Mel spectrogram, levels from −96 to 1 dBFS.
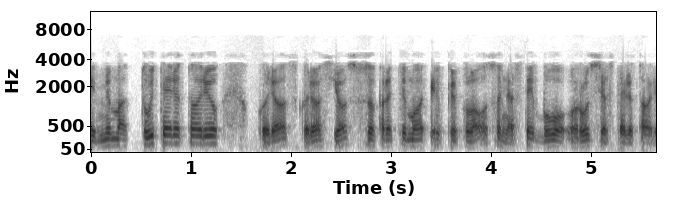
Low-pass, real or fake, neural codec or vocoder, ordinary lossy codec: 7.2 kHz; real; none; AAC, 32 kbps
